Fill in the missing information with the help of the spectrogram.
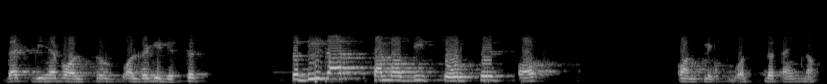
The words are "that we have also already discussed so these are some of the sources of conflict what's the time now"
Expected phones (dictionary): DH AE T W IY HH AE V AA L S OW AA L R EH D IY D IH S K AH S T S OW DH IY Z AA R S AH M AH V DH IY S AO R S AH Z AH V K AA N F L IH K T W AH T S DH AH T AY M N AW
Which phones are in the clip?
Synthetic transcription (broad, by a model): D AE T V IY HH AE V AA L S OW AA L R EH D IY D IH S K AH S T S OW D IY Z AA R S AH M AH V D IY S AO R S AH Z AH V K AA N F L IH K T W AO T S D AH T AY M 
